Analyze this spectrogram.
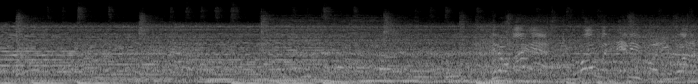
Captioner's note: crowd cheering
